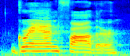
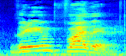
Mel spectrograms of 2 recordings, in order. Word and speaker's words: grandfather: Grandfather. Green father.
